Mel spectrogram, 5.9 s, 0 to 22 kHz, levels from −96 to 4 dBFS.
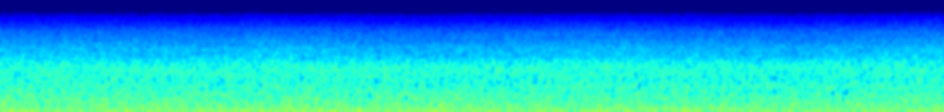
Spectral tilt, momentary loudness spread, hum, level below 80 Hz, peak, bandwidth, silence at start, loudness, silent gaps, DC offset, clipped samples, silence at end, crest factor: -5 dB/octave; 1 LU; none; -50 dBFS; -28 dBFS; 15 kHz; 0 s; -42 LUFS; none; under 0.1%; under 0.1%; 0 s; 12 dB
